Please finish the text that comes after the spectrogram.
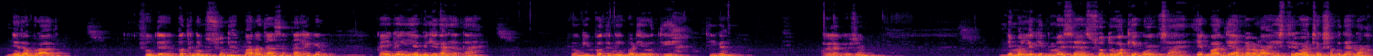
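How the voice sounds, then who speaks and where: A man's voice: a little high, a little mellow. A man teaching a Hindi exam prep lesson. He asks a question, answers it himself, and repeats the key word again and again. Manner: repetitive quiz-style questioning, frequent "ठीक है". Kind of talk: screen-recorded exam lesson. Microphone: screen-recorder phone mic. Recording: echoey room with faint background hiss.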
